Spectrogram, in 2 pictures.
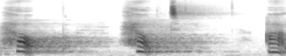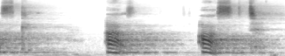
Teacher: Ending sound t. When we use it, after unvoiced sounds like p, k, s, or sh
